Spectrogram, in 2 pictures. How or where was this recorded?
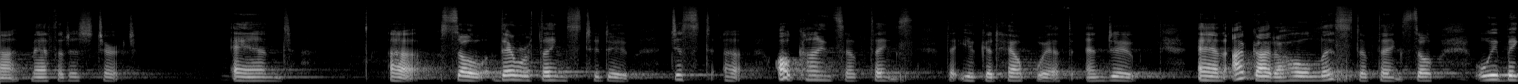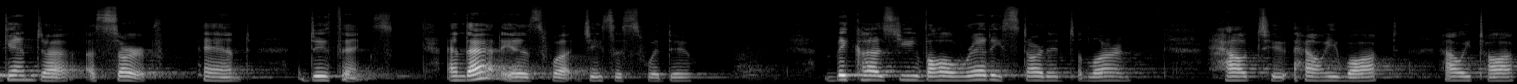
large echoing room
